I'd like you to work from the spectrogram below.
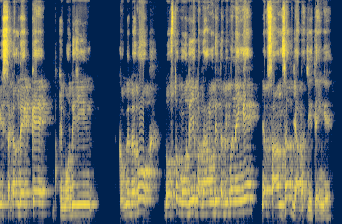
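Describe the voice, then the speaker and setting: A man talks at a high pitch with fairly even intonation. Audible room echo surrounds his voice. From Uttarakhand, India (Rudrapur). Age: 30s. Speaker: political commentary vlogger. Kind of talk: monologue vlog commentary. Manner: casual, hesitant with fillers.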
